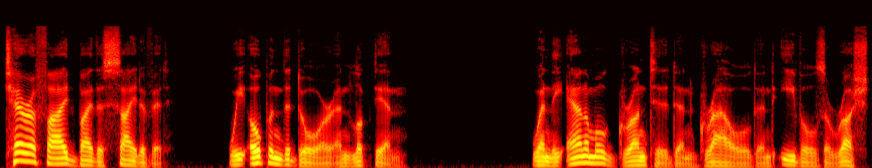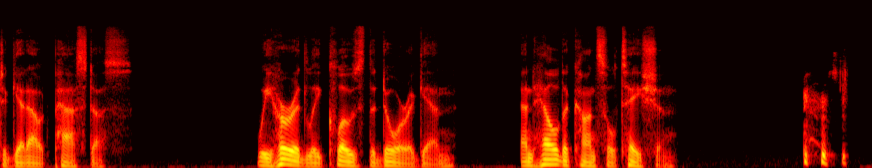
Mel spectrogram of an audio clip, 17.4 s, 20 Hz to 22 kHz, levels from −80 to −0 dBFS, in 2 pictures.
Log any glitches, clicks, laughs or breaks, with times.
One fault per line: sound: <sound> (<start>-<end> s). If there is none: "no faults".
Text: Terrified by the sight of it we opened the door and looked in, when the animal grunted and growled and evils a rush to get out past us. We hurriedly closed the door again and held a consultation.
sound: laugh (16.8-17.2 s)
